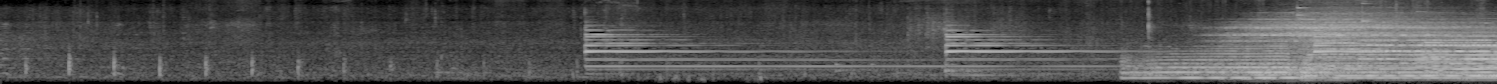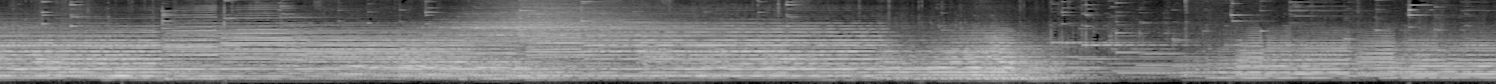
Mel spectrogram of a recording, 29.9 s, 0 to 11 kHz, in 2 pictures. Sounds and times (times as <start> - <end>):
Church bell: 5.8 - 29.9.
